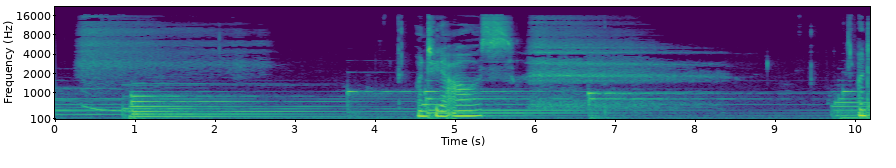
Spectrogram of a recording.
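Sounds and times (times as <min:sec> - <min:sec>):
deep breath in during a guided breathing exercise: 0:00.2 - 0:02.9, 0:05.9 - 0:08.6
speech: 0:00.9 - 0:01.2, 0:04.5 - 0:06.2.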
